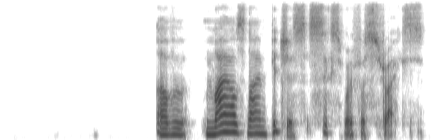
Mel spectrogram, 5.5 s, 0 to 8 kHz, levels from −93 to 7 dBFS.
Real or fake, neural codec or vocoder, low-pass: fake; codec, 16 kHz, 4 kbps, FreqCodec, larger model; 7.2 kHz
